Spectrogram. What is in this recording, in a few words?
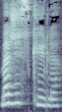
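"majuscule", French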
